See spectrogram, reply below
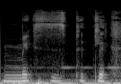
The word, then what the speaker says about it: مکسیز پتلک: مکسیز پتلک اسم خیلی بدی داره میدونین تلفظش همینه ولی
